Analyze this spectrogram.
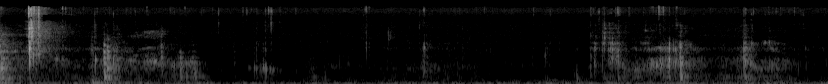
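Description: Faint close-up chewing of a soft bread roll filled with buffalo chicken and melted cheese: scattered small mouth clicks, with a short flurry about three seconds in.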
